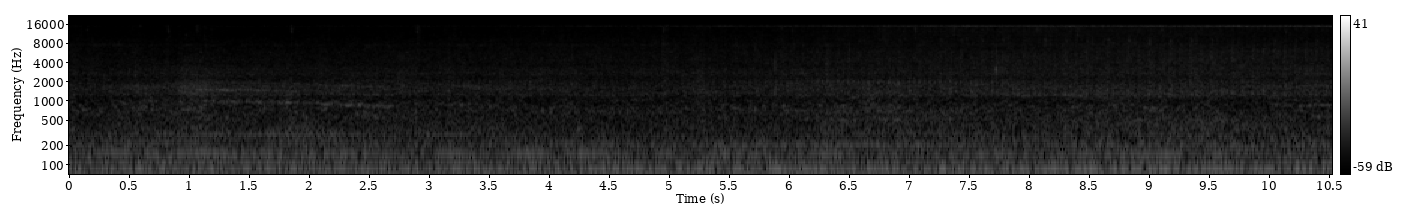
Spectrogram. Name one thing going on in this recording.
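Car engines idle and hum in slow traffic outdoors.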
